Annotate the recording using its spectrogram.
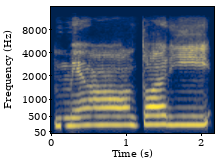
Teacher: So the sound of noon is not going to be obvious. You have to do ikhfa.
